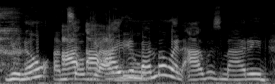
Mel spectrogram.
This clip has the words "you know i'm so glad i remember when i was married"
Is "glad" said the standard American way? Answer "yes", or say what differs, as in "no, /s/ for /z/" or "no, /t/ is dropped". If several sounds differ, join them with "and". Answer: no, /d/ is dropped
